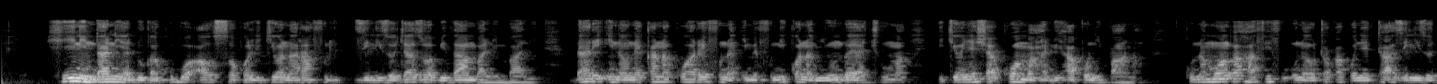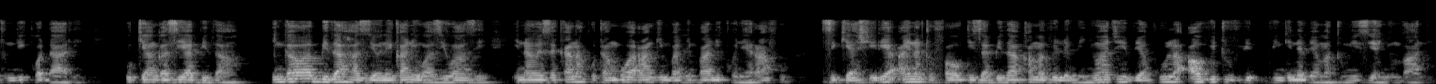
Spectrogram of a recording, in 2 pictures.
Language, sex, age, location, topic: Swahili, male, 18-24, Nairobi, finance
